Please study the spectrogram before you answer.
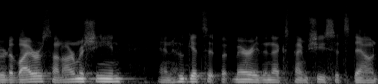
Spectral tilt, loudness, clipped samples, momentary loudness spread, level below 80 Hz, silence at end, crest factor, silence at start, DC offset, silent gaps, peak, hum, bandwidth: -7.5 dB/octave; -30 LUFS; under 0.1%; 11 LU; -58 dBFS; 0 s; 16 dB; 0 s; under 0.1%; none; -12 dBFS; none; 12 kHz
